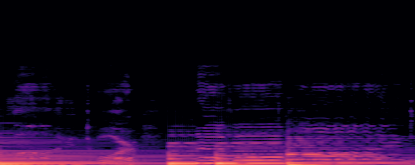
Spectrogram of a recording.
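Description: Upright piano playing a low bass line, four notes struck one after another, each ringing and fading, with a voice singing along on the notes. It is the bass part of a choir piece being demonstrated where it splits between staying on the low G and the D.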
